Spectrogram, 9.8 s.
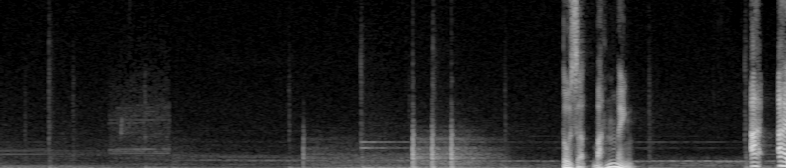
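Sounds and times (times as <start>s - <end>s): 
sharp knocking on a door: 5.1s - 6.2s
speech: 7.1s - 8.0s, 9.4s - 9.8s.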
